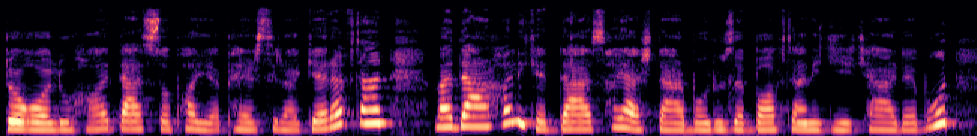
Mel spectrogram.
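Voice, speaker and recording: A woman's voice: animated, warm tone. A woman reading a children's novel aloud, raising her voice for the characters' lines. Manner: raises her pitch for quoted characters. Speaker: narrator.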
